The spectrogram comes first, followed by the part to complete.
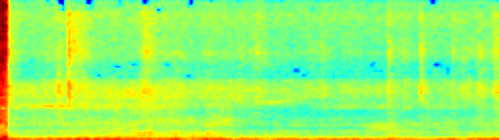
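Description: Low, steady background rumble with faint noise above it.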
